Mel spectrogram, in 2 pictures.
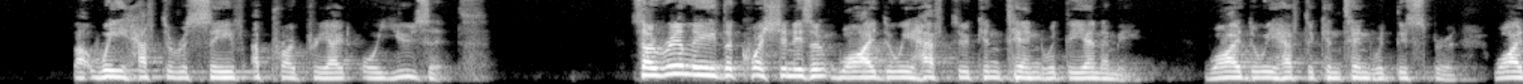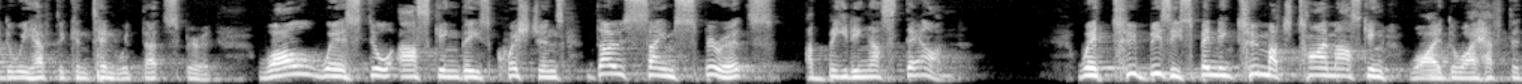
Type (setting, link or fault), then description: setting, large echoing room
